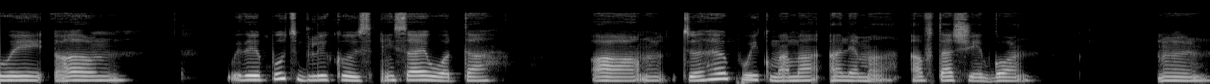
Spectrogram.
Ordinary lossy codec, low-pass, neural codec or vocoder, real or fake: none; none; codec, 24 kHz, 0.9 kbps, WavTokenizer, medium speech release version 2; fake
